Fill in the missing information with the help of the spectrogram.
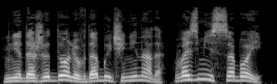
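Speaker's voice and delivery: high, loud insistence; eager pleading. Acted. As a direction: beg loudly, pitch up. Mage keeps pleading.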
